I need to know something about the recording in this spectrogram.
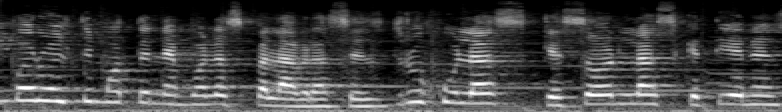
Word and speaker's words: esdrújula: esdrújula es el brújula si se dice esdrújula si después de sonido fuerte que es el drum sigue la sílaba jo y la porque entonces quiere decir que la tercera ola antepenúltima es la que suena fuerte vamos a ver más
